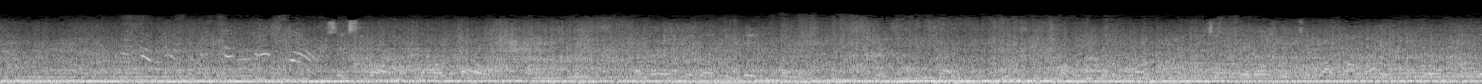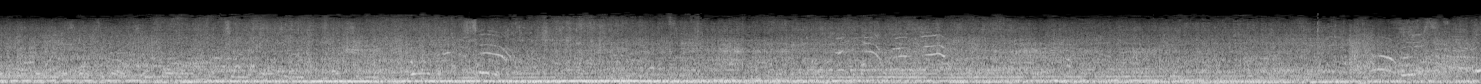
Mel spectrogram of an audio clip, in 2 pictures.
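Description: Engines of several vans racing on an oval track, running loud and steady throughout with pitch rising and falling as they rev through the laps.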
